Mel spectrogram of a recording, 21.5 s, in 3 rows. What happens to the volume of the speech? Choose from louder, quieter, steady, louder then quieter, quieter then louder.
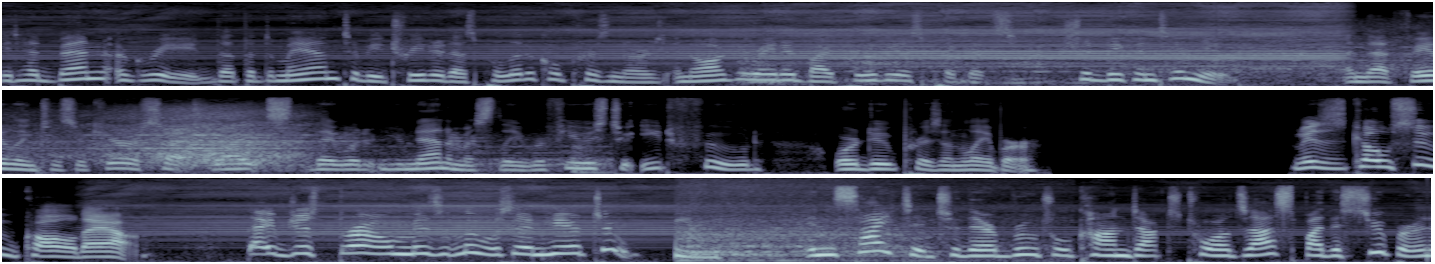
louder.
